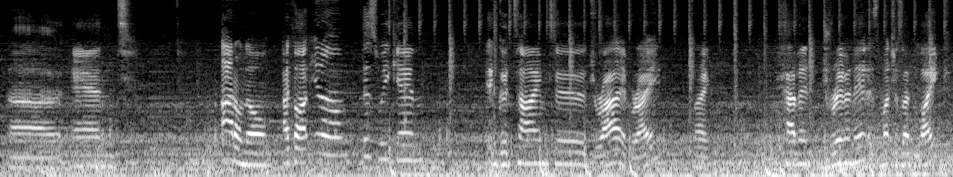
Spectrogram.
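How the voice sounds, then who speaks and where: Loud background noise sits behind a man with an American accent. He speaks at a very slow pace in a dry sound with no echo. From Michigan, USA. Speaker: English teacher in Japan. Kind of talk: casual vlog talk while driving. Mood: relaxed, wry. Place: car. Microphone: camera far.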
